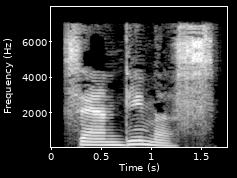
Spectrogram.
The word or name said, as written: san dimas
